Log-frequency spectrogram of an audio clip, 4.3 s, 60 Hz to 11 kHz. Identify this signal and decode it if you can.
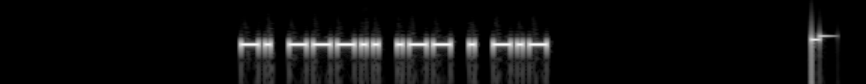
Morse code, heard as a keyed tone, about 40 wpm, 700 Hz. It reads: N8WEK
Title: USA Call Signs - 5 Characters - 2x Character Spacing - 40wpm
